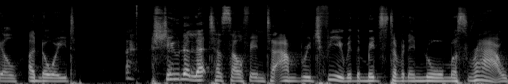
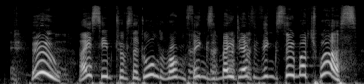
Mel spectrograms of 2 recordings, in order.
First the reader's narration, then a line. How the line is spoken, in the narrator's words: said Shula happily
